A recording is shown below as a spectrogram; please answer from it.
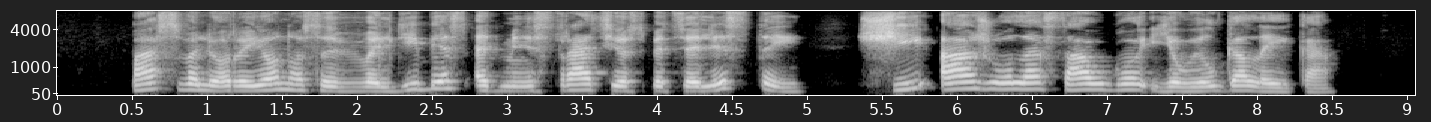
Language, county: Lithuanian, Alytus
